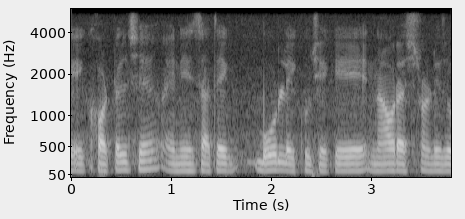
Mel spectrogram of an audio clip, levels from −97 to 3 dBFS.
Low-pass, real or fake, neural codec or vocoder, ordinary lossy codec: 5.4 kHz; real; none; AAC, 48 kbps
